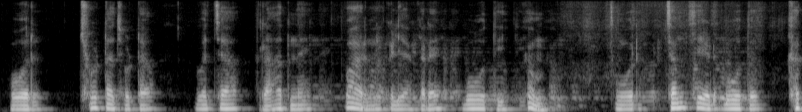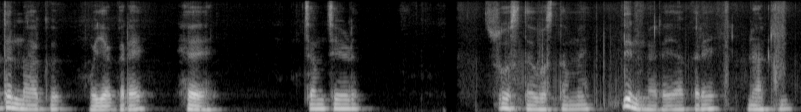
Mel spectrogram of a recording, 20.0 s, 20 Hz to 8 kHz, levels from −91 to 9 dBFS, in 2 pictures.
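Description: From 3.81 s to 9.48 s, feedback echo between two devices repeats the speech roughly every third of a second. The repeats peak about 19 dB below it, thin and ringing.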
